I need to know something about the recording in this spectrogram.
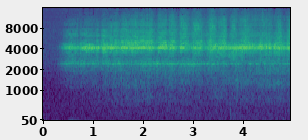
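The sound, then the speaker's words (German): A dense, high-pitched crackling texture from a sound installation fades in after a brief quiet moment and continues steadily at even loudness, with a thin shimmering, insect-like ring running through it. No one speaks. “Das ist jetzt so ein Knistern.”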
